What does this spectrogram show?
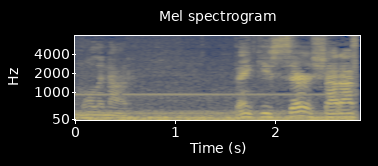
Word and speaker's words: Molenaar: Romano Molinar. There it is. It's spelled Molenaar. Romano Molinar.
